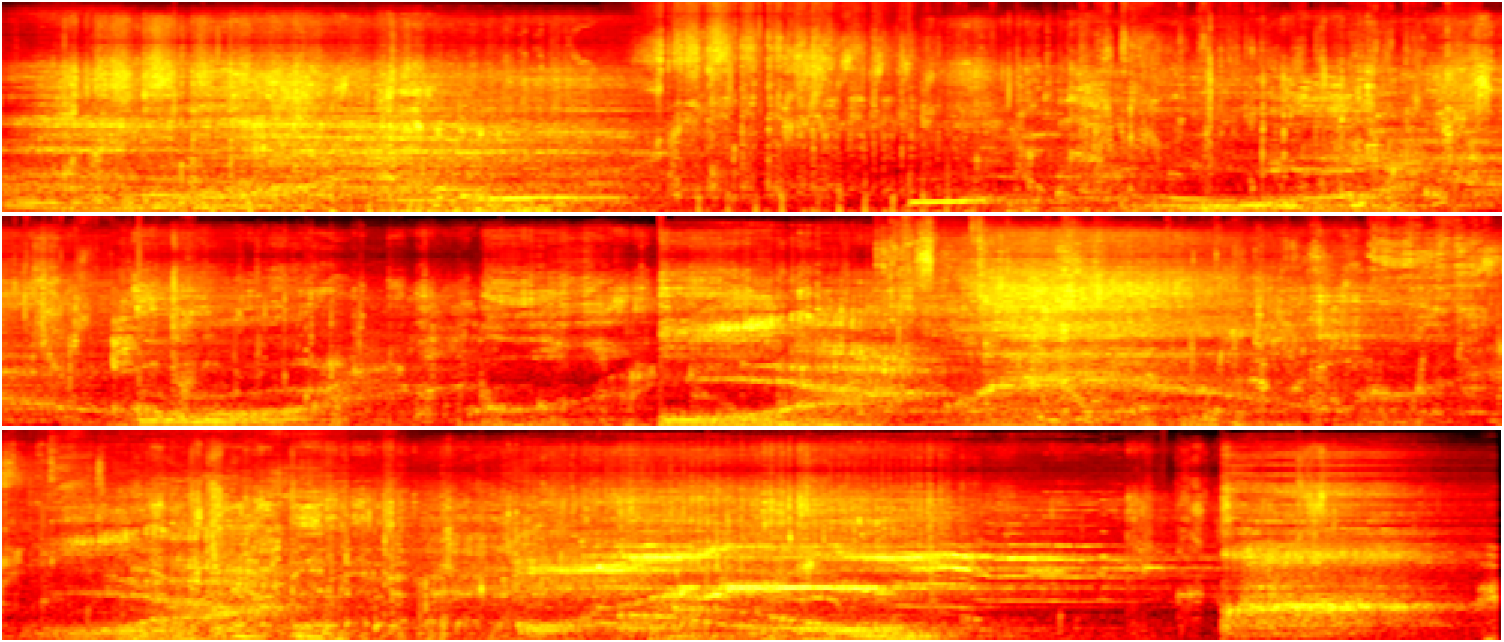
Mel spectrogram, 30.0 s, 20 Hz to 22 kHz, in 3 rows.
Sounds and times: growl 0:00.0 - 0:29.9
snarl 0:00.0 - 0:29.9
bite 0:02.6 - 0:12.4
dripping 0:04.2 - 0:11.9
bite 0:14.4 - 0:26.2
dripping 0:15.2 - 0:23.0

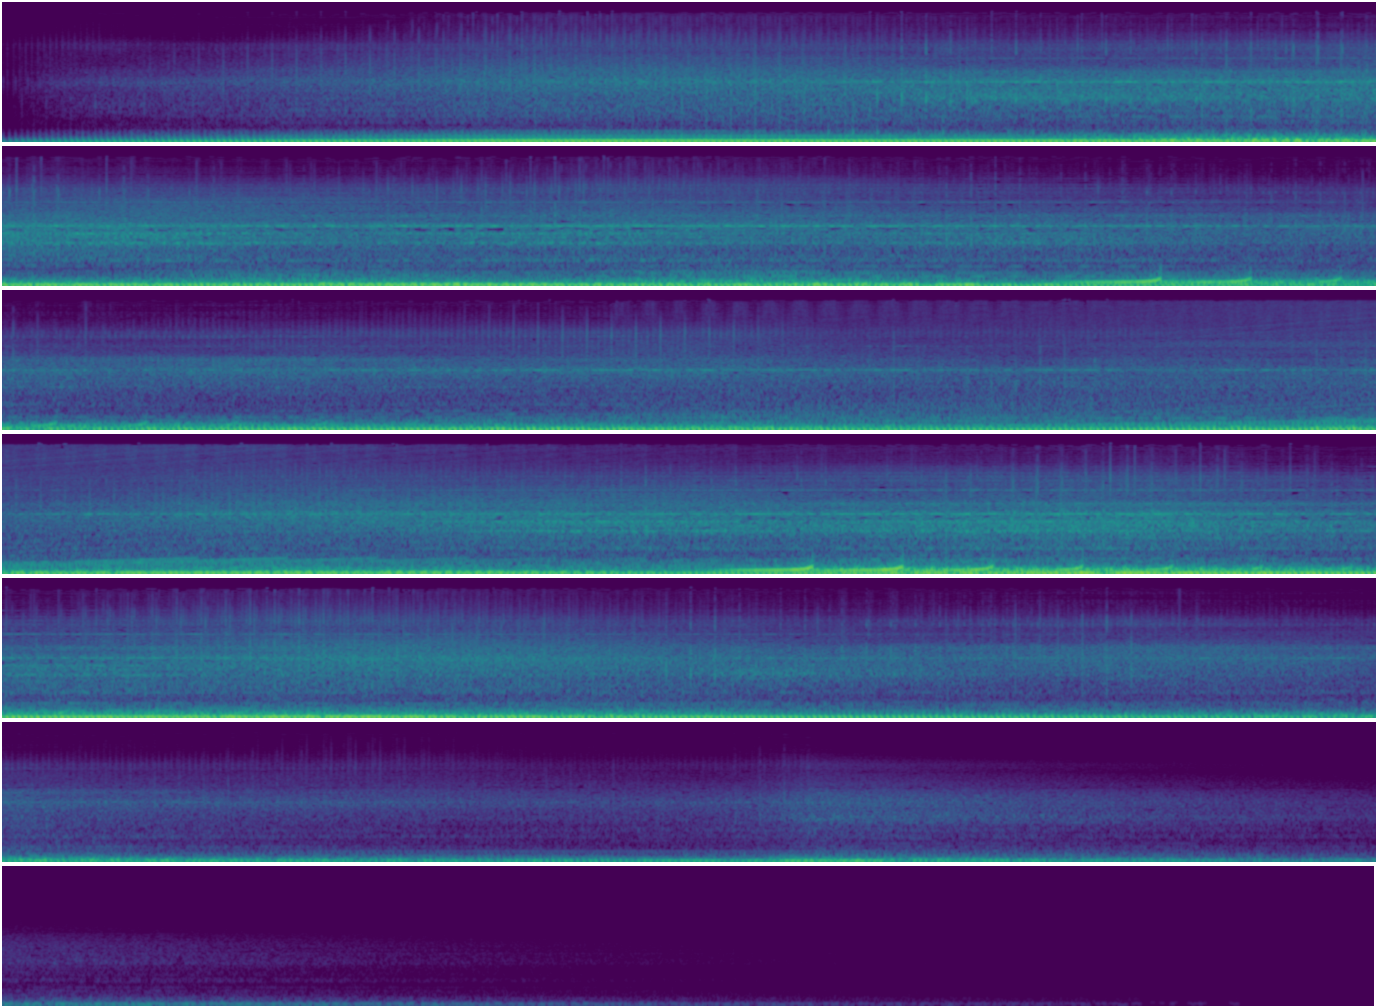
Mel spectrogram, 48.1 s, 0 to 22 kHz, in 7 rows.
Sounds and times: ambient drone 0:00.4 - 0:39.5

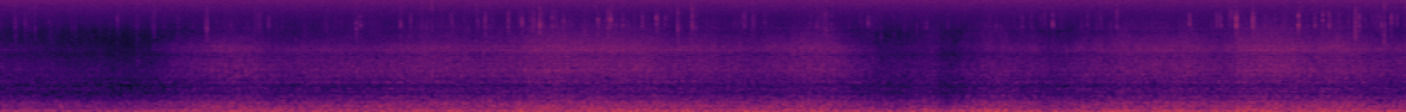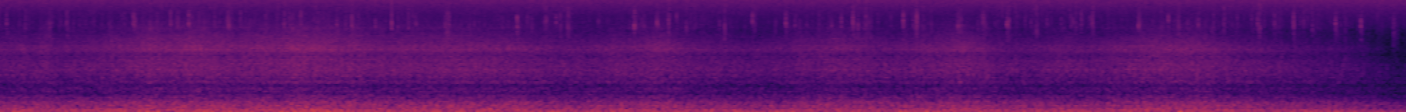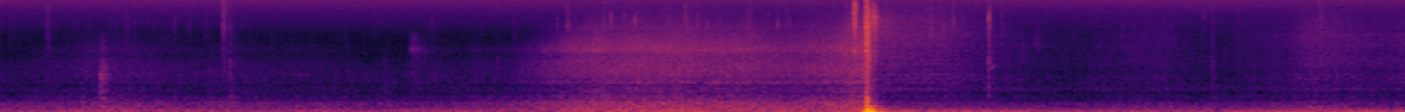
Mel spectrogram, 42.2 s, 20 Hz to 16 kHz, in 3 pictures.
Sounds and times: distant exterior world 0:00.0 - 0:42.1
high winds 0:00.0 - 0:42.1
open window which eventually blows shut 0:36.3 - 0:37.9

